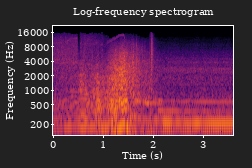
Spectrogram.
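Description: A Hyundai rally car in a video game launches off the start line of the first special stage of Rally Sweden in Värmland, its engine revving hard and rising in pitch before settling into a steady, loud drone, with no talk.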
